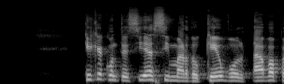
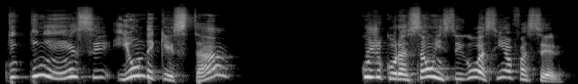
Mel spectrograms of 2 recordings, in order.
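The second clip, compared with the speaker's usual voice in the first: the king roars in disbelief at Esther; furious king; 11 semitones higher, 6 dB louder than usual. Acted. King furious at Esther, shouting in disbelief.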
